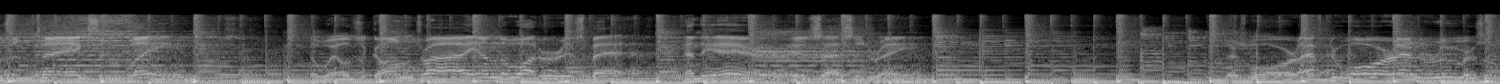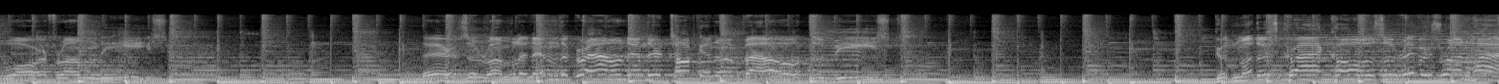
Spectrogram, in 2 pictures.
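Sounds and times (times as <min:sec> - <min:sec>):
country music: 0:00.0 - 0:29.9.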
